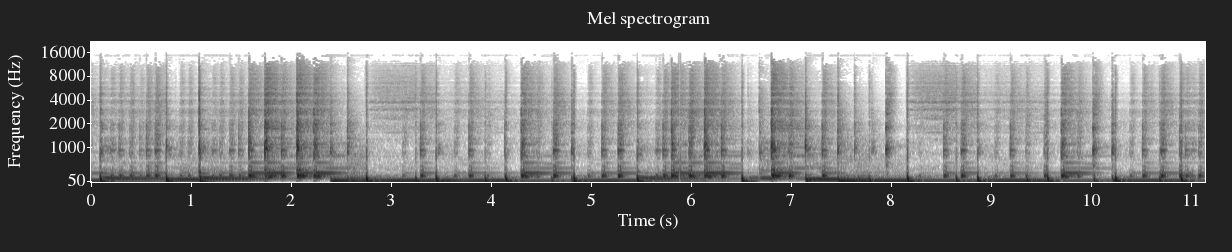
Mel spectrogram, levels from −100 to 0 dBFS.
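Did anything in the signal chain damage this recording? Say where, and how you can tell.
Yes, a block of digital silence at 5.88 s: the music drops to silence for 15 ms with no fade. That points to the driver or buffer stage.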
